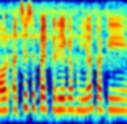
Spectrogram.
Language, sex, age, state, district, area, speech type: Hindi, female, 45-60, Uttar Pradesh, Mirzapur, rural, spontaneous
